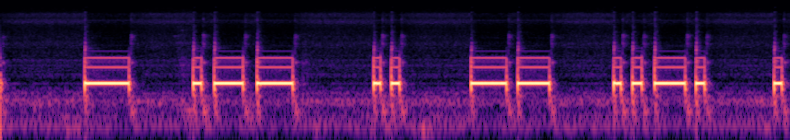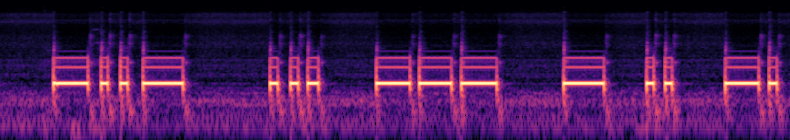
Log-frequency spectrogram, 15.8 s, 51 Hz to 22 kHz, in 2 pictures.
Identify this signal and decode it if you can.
Morse code, heard as a keyed tone, about 12 wpm, spaced as for 9 wpm, 600 Hz. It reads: TW IMFEX SOTIN
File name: 5 Lezione CW 1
